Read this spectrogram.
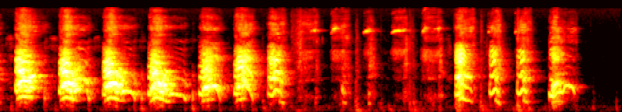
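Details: Akita puppies giving a string of strong high barks, then faint whimpering squeaks, then a few more short yaps.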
